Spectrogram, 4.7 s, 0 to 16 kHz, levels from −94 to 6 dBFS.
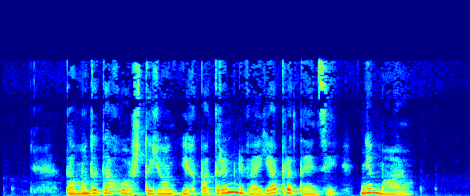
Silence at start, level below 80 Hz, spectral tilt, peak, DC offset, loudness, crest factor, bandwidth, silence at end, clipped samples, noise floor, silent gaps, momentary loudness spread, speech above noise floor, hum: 0.4 s; -64 dBFS; -6 dB/octave; -4 dBFS; under 0.1%; -22 LUFS; 18 dB; 11.5 kHz; 0.6 s; under 0.1%; -49 dBFS; none; 12 LU; 28 dB; none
